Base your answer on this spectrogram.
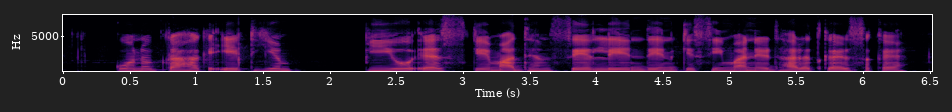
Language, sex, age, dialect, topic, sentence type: Maithili, female, 25-30, Eastern / Thethi, banking, statement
